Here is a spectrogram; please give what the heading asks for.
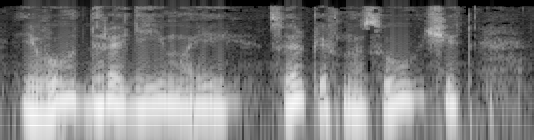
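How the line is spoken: Slow, measured, quiet. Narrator (Russian): говорит отец Нестор, я продолжу размеренно, неторопливо, тихим голосом

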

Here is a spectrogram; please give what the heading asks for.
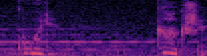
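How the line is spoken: Timid question. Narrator (Russian): робко уже спросила Раиса Андреевна

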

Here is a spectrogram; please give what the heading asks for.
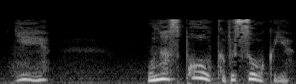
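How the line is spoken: Fearful, trembling voice. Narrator (Russian): Боясь поднять глаза на священника, я дрожащим голосом отвечаю

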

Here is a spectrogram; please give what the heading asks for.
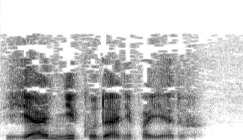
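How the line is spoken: Sudden sharp. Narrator (Russian): Капитан Феллоус вдруг резко сказал

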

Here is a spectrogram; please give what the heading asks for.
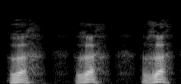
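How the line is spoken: Swelling into a roar. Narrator (Russian): Перешло в выступленный рев

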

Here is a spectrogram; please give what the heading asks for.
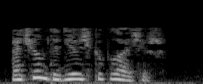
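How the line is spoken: Old man, gentle question. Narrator (Russian): седой старичок ласково спросил

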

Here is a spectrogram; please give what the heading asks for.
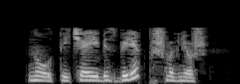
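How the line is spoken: Stern. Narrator (Russian): строго сказал дядин приказчик

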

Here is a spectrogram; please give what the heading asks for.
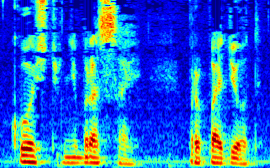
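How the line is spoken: Whisper. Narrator (Russian): Прошептала

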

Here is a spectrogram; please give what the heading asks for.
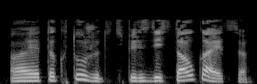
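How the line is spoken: Yelling at full volume. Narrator (Russian): Тогда Гек завопил, что было мочи

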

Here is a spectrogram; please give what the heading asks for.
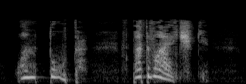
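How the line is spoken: Secretive whisper. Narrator (Russian): потаенным шепотом объяснял Филиппка

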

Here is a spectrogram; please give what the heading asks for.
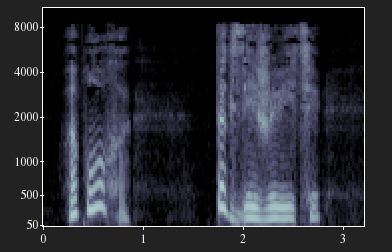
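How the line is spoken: Said without hesitation. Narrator (Russian): сказал, не раздумывая

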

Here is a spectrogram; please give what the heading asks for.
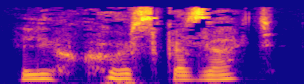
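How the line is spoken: Tearful old woman replying. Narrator (Russian): отозвалась сквозь слезы прабабушка

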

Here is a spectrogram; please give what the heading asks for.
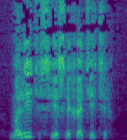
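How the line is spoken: Patronizing tone. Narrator (Russian): покровительственным тоном сказала она

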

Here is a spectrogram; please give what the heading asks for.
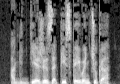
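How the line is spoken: Shouted. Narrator (Russian): Варламов крикнул

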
